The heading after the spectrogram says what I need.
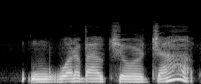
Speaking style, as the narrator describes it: Monique inquired hesitantly

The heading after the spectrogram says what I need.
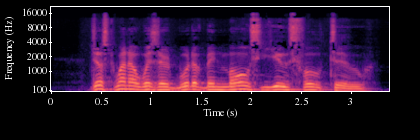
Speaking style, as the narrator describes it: groaned Dori and Nori

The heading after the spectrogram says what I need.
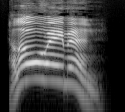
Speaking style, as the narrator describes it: they roared back

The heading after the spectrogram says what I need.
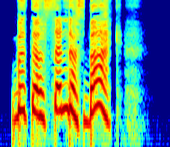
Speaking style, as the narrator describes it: Mommy sobbed

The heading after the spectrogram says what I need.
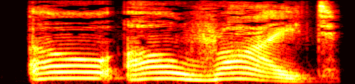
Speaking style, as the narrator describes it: sighed

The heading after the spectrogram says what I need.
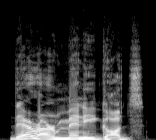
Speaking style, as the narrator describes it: Ivar snapped back

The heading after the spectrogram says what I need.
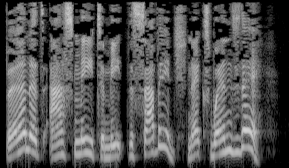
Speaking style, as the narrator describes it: Fanny announced triumphantly

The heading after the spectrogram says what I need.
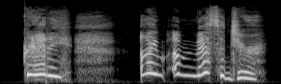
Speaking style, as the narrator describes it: burst in the door and cried

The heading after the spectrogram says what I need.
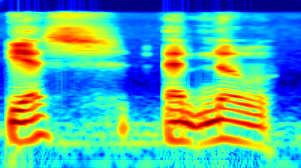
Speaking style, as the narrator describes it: he answered slowly

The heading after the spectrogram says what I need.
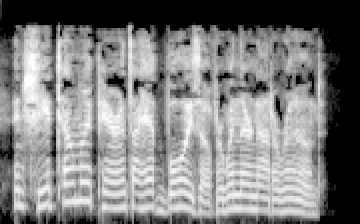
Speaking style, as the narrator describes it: she said, sighing

